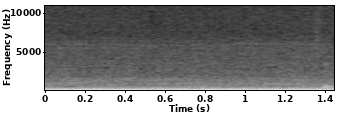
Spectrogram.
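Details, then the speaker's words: Detroit Diesel 8V92TA turbo in a Wanderlodge bus, driving under load at about 15 psi boost after a boost fix: deep, even drone pulling steadily with no flutter or surging; healthy full boost. "oh yeah i make more torque than you wide open at idle yeah [Music] [Music] 15 pounds of boost right now"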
